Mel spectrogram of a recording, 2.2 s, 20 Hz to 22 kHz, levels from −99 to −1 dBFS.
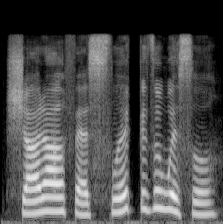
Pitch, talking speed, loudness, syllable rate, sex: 235 Hz, 190 wpm, -15 LUFS, 3.8 syllables/s, female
